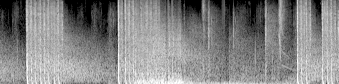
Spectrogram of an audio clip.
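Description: Heavy gunfire in a military video game, bursts of rapid automatic fire cracking in at intervals over a sustained roar of distant shooting and explosions, loud and close.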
